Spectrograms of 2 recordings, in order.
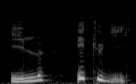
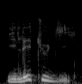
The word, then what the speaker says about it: il étudie: should pronounce it like il étudie. Okay, so the last thing that you will pronounce will be the vowel I here. Okay, il étudie.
